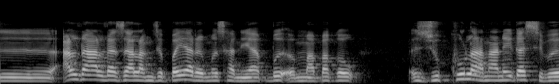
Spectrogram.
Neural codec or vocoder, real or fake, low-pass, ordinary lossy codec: none; real; none; none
